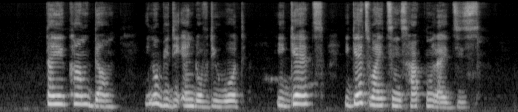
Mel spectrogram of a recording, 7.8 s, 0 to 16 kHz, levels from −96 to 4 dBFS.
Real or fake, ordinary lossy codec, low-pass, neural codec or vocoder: fake; none; 14.4 kHz; vocoder, 44.1 kHz, 128 mel bands, Pupu-Vocoder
